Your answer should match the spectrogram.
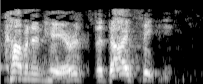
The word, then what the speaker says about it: diatheke: The word here for covenant is a word called diatheke, D-I-A-T-H-E-K-E, long E.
